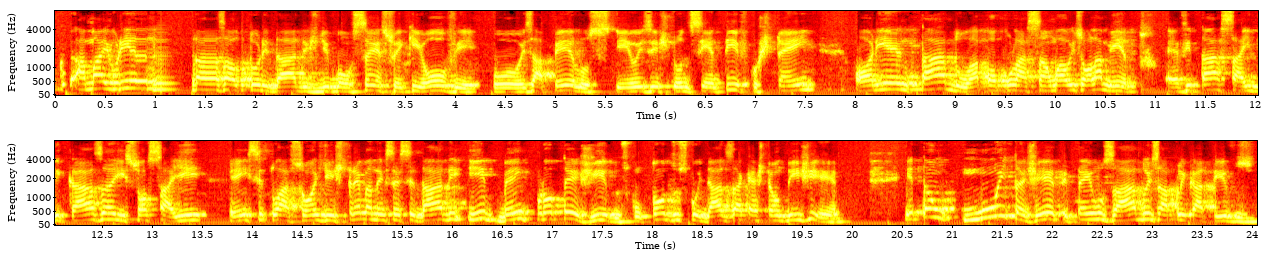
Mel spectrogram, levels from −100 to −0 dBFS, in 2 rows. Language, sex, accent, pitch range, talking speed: Portuguese, male, Brazilian, 175-245 Hz, 130 wpm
